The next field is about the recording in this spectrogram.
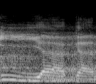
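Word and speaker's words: إِيَّاكَ: na'budu wa iyyaka nastain kalau kita baca siddanya jelas iyaka cara membacanya kan e gigi depan kita itu menginjak pada pertengahan lidah Kita Sementara ujung lidah kita kita tekuk ke dalam iyaka na'budu wa iyaka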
